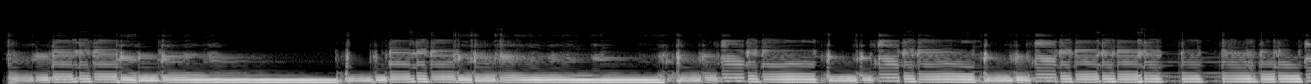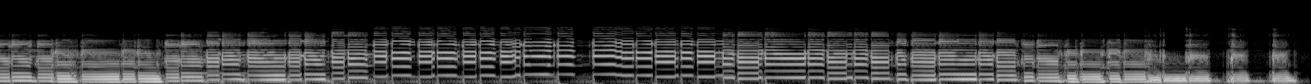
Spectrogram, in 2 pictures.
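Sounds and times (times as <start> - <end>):
clean guitar through compressor pedal: 0.0 - 26.2.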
